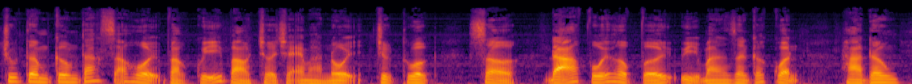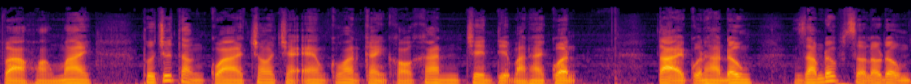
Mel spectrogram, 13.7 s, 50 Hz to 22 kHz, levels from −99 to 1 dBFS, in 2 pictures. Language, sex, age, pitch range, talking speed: Vietnamese, male, 20-39, 95-120 Hz, 255 wpm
